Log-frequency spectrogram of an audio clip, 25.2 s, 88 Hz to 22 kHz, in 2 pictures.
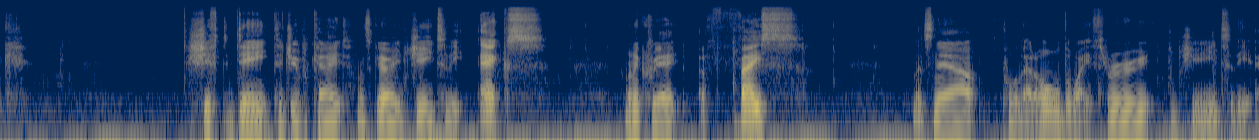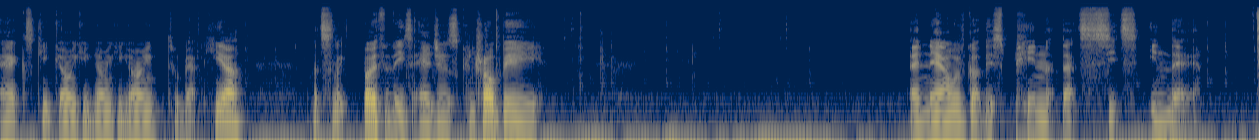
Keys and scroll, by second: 2.3 shift+d, 4.0 shift+d, 4.0 g, 7.4 f, 8.9 e, 11.6 g, 17.3 ctrl+b, 18.7 Tab, 19.4 z.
